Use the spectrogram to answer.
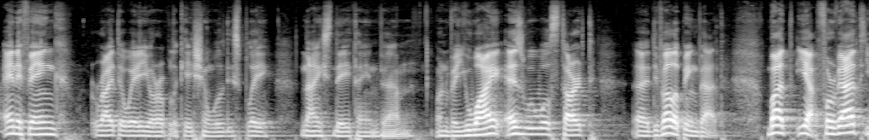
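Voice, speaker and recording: A man whose first language is Romanian teaches a coding tutorial on a live stream, thinking aloud in a casual way with many fillers and restarts, and stops to answer viewers' chat questions. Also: medium pitch. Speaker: coding instructor.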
